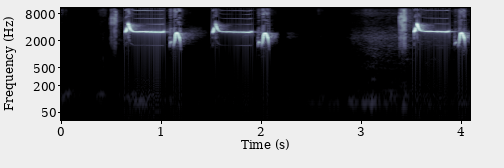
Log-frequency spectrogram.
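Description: A prinia sings three times: a sharp high note sliding into a long, level whistle, then a short buzzy burst, with gaps of about a second.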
